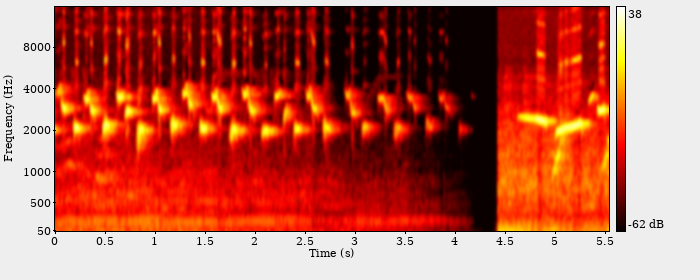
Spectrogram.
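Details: White-rumped shama (murai batu) giving a lure song of mimicked material for prompting other shamas to sing. A long series of quick repeated chirping notes that fades out, brief silence, then a burst of high whistles over background noise.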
